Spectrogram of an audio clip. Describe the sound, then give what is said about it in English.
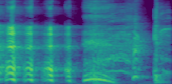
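A quick burst of four or five short, rhythmic coughs, followed by a longer rasping, throaty exhale and a final brief cough. “Ooh, coughed.”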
